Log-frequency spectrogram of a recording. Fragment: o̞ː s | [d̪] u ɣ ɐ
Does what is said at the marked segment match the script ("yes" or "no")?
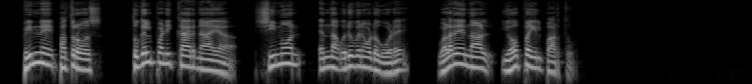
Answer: no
